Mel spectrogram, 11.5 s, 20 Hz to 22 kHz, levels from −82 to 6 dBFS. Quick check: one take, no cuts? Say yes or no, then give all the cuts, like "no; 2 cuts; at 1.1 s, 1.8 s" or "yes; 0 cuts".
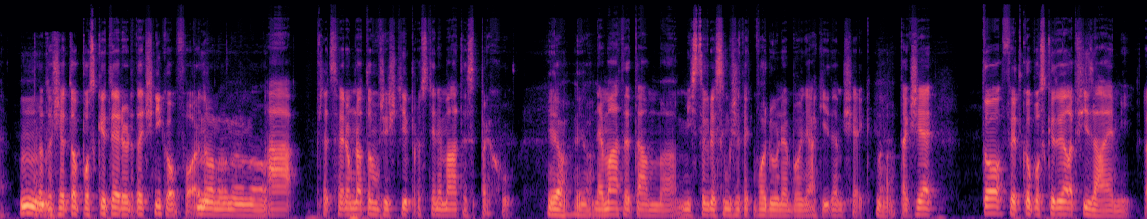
no; 3 cuts; at 3.8 s, 7.5 s, 8.4 s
